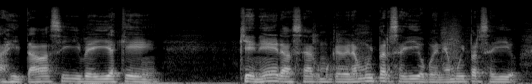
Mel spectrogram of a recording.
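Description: A man speaks at medium pitch with fairly even intonation. Room echo is audible. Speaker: freestyle rapper. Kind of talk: interview.

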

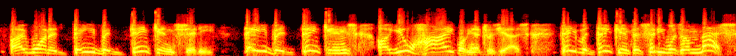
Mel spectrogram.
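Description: With a New York accent, a man talks at a moderate pace, his pitch swinging very widely, in a dry, close recording with no echo. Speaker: radio host and author. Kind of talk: interview.

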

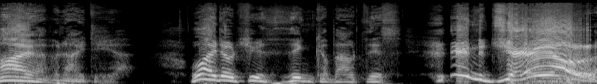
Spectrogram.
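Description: A man uses a put-on character voice at a fairly high pitch. He talks at a very slow pace, with very wide swings in pitch. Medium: read story. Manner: imperious, accusing.

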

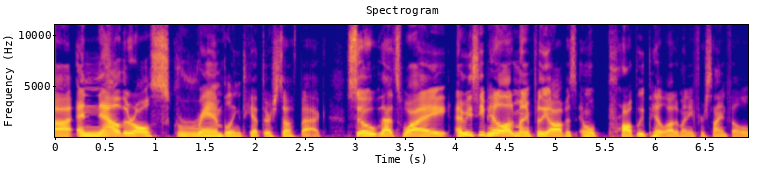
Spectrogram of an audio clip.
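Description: It is a normal speaking voice, delivered at a fairly quick pace with ordinary pitch variation. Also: woman, quiet background. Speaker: journalist covering streaming. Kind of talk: casual tech podcast discussion.

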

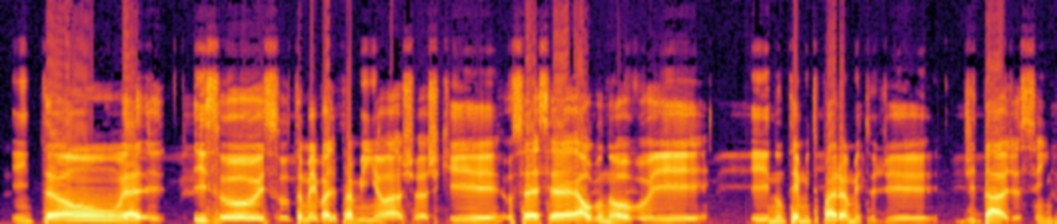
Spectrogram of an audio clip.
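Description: A plain, everyday voice belongs to this man, who speaks at a medium pitch with fairly even intonation. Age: 20s. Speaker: pro gamer. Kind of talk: interview.

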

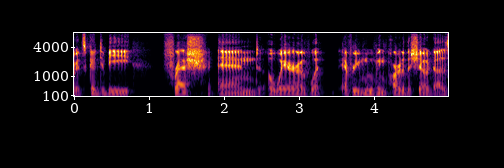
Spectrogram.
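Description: A man is talking. The tone of his voice is bright and sharp. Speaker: stage manager. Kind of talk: casual interview chat.

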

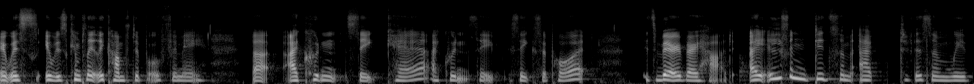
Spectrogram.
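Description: A woman with an Australian accent, medium pitch and a dark, mellow tone at a moderate pace, in a dry, close sound with no echo and a very clean recording with a silent background. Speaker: human rights activist. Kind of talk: interview.

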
